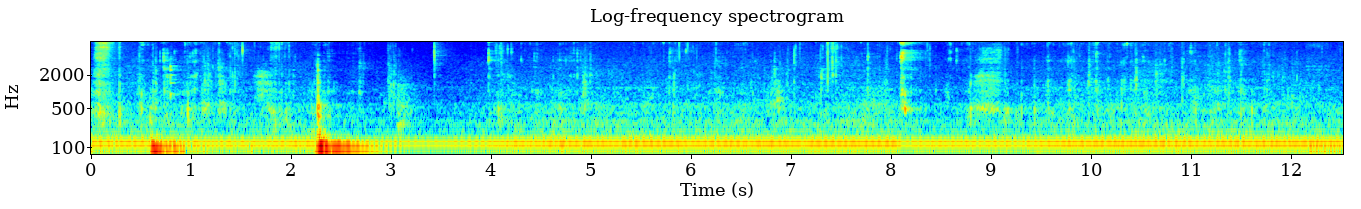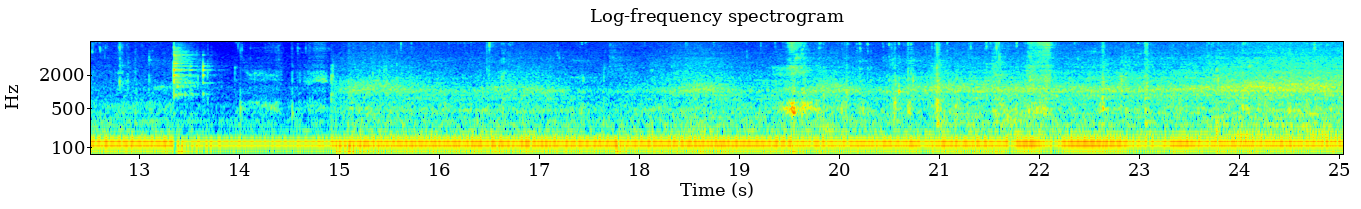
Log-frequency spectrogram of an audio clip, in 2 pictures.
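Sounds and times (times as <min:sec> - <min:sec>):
chewing noodles: 0:00.0 - 0:02.2, 0:03.9 - 0:13.3, 0:19.0 - 0:25.0
steady low hum: 0:00.0 - 0:25.0.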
